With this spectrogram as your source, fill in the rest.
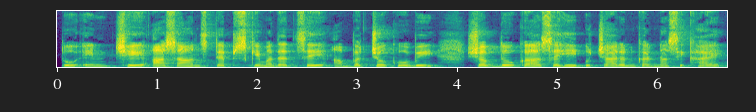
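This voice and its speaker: A woman with a Hindi-speaking Indian accent, narrating a scripted lesson for teachers and explaining each step in a steady way. She slows down to spell out English terms. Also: medium pitch. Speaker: teacher trainer.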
